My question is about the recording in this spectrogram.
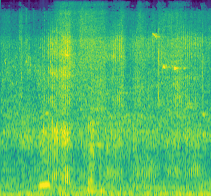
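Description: Orange tabby cat purring steadily while being stroked, with a few short calls about one to two seconds in.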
